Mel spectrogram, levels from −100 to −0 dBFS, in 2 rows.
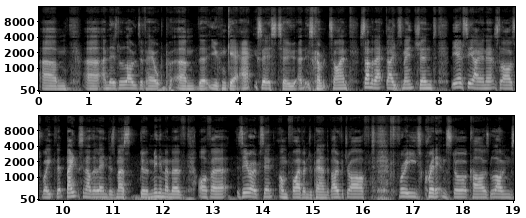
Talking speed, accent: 160 wpm, British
